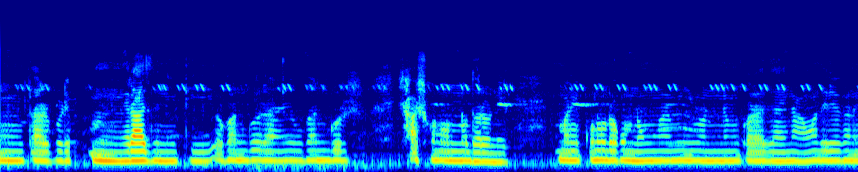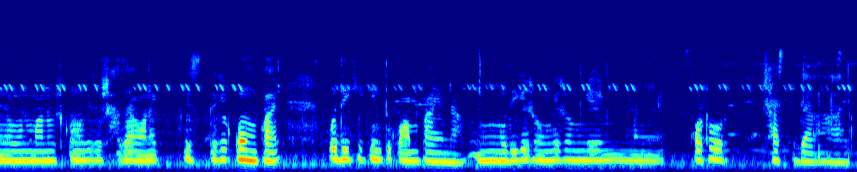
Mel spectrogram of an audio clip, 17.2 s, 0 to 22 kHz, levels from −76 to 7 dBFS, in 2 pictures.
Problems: background conversations at intervals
